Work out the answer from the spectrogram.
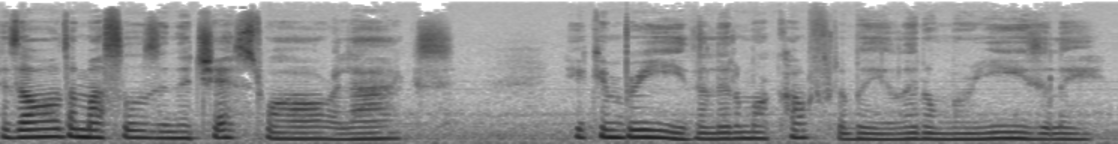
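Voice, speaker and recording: In a soft, spa-style half-whisper, a woman guides listeners through relaxation. Her fairly low, soothing voice barely shifts in pitch as she stretches out and repeats phrases slowly. Faint ambient noise hums behind her.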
